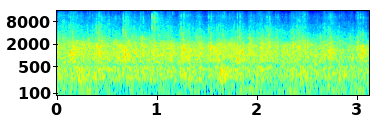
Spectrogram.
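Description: An audience claps steadily for a few seconds for someone who helped get a license, a dense, even wash of many hands with no talking over it.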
